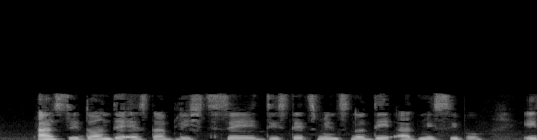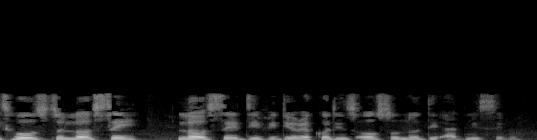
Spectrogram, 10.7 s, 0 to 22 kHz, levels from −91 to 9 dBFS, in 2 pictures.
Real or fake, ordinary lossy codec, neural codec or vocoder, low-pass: real; MP3, 32 kbps; none; 7.2 kHz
